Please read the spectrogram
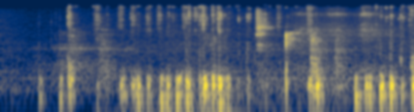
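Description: Typing on a computer keyboard: quick runs of soft keystrokes with short breaks between them.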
